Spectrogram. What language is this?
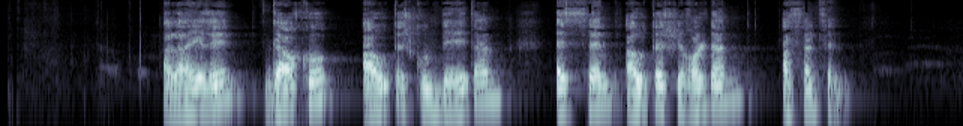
Basque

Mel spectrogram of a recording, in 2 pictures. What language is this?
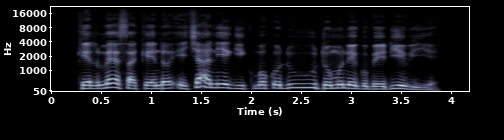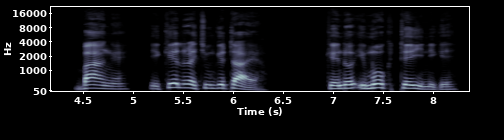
Luo (Kenya and Tanzania)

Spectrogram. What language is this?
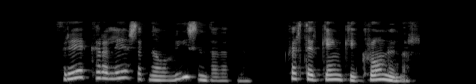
Icelandic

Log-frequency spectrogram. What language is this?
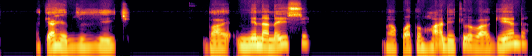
Tooro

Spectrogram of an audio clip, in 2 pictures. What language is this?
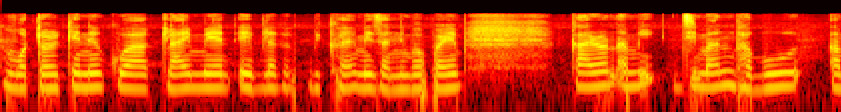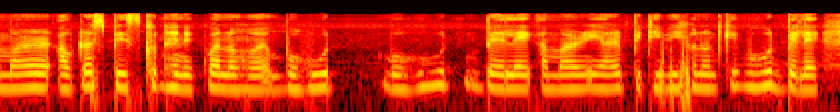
Assamese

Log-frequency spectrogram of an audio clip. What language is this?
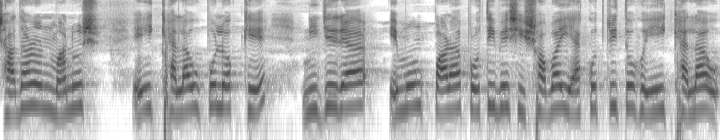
Bangla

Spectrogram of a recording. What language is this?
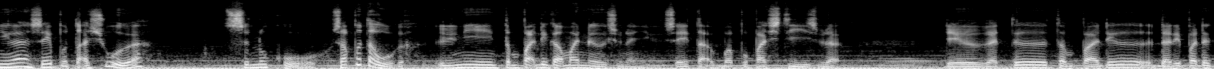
Malay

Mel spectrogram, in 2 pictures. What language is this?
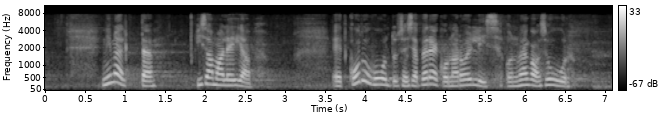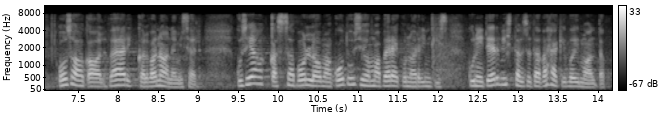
Estonian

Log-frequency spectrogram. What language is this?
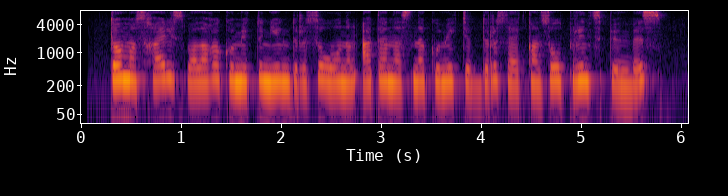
Kazakh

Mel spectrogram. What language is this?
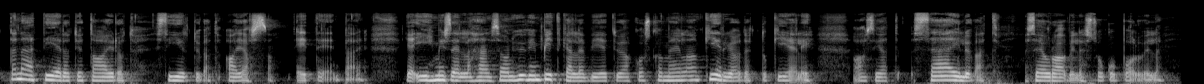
Finnish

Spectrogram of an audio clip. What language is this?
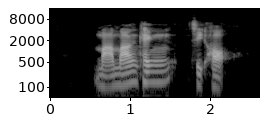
Cantonese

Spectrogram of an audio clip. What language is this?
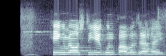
Magahi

